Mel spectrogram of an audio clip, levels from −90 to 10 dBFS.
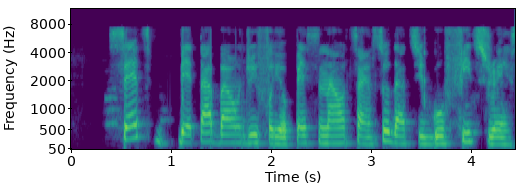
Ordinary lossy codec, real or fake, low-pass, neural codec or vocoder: none; real; 7.2 kHz; none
